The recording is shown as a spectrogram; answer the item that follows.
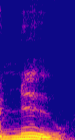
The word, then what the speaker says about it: nu: So it's looks exactly like our letter V, but it is the Greek N or nu. Nu. N-U. Nu is how it's pronounced.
